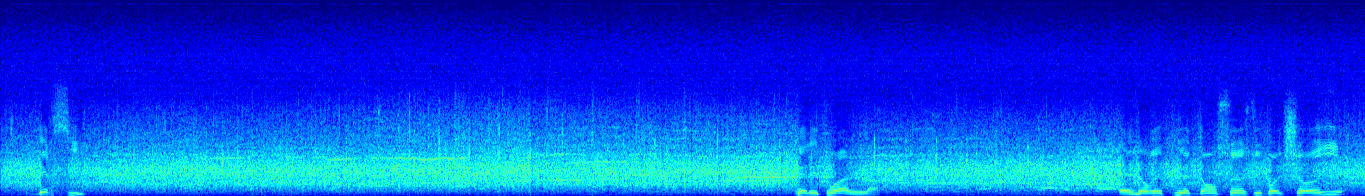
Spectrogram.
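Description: A large crowd applauds in an echoing arena.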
